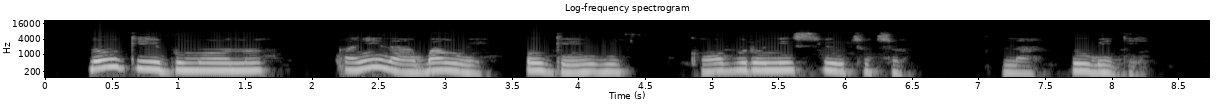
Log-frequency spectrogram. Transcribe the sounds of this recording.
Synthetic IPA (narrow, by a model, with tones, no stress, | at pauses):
no˦ɡɪ˨bʊ˨m˦ɔ˦nʊ˦ | ka˨ɲɪ˦na˨a˨ɡ͡ba˦ŋʷe˨ | o˦ɡe˨˦wi˦ | kʰɔ˦ɔ˦bʊ˦ɾʊ˦ni˦si˦o˨tu˨tʊ˨ | na˨ | ŋ͡m̩˦ɡ͡be˨dɪ˨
